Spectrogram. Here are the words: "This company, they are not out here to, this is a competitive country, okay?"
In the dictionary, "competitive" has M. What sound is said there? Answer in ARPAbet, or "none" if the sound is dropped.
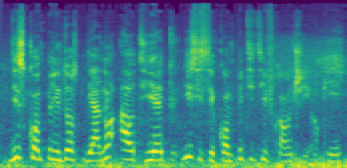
M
